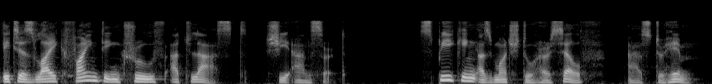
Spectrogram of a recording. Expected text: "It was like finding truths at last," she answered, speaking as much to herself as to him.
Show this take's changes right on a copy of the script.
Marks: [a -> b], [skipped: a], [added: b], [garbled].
"It [was -> is] like finding [truths -> truth] at last," she answered, speaking as much to herself as to him.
